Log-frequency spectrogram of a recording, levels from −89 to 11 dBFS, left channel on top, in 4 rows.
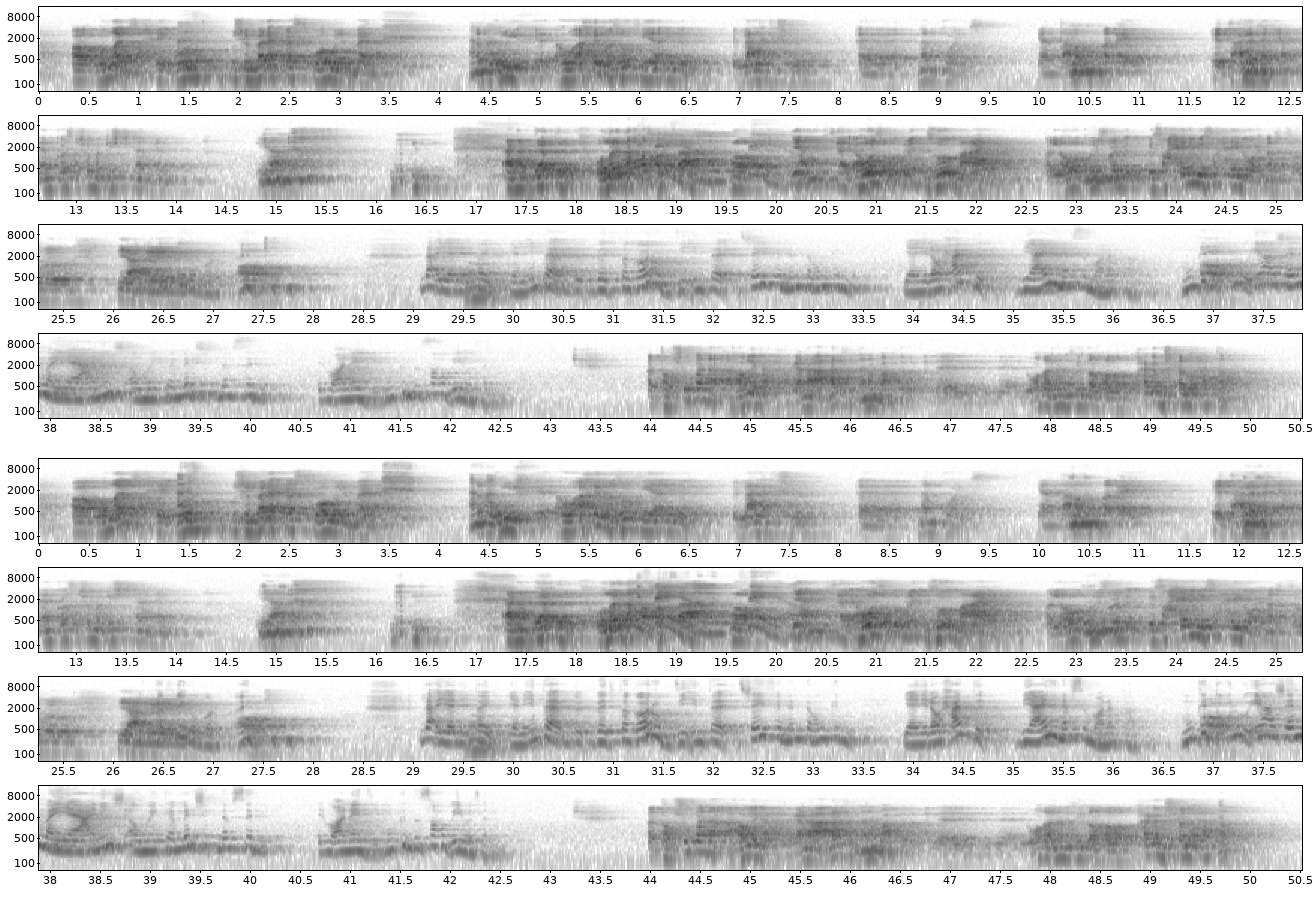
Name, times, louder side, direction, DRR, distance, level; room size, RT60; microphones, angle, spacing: voice 1, 0.3-1.6 1.9-3.5 4.4-6.5 6.9-7.6 8.2-9.4 10.0-10.9 11.7-13.9 14.8-15.3 16.8-19.2 19.5-19.7 20.2-22.4 22.7-26.7 27.2-27.5 29.5-29.7 36.9-37.1 43.4-43.5 44.0-49.7, left 1 dB, 70° left, -3 dB, 2.7 m, -30 dB
voice 2, 3.4-3.8 4.3-5.0 10.3-10.7 12.0-12.4 14.8-15.2 16.2-16.3 17.0-17.3 18.6-20.8 23.0-23.5 26.4-27.8 28.6-33.4 33.9-36.3 36.7-40.2 40.7-42.6 46.1-46.5 49.7-49.8, right 2 dB, 70° right, 6 dB, 0.8 m, -38 dB
14.0 x 13.0 x 2.5 m, 1.4 s
head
